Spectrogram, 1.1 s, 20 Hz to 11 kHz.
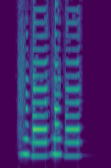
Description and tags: Bicycle air horn 001 (1)
Air Horn of a bicycle.
bicycle, ride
